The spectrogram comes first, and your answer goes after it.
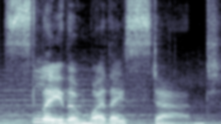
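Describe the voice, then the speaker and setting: A woman's voice: mid-range voice, extremely slow, music in the background. A woman voicing a haughty, commanding undead heir with formal, imperious delivery, reading out a game. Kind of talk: character voice in a game read-aloud.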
